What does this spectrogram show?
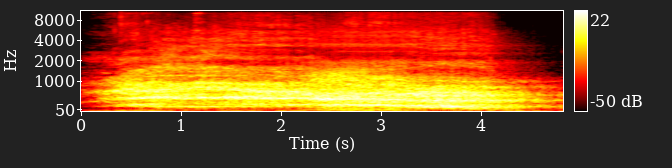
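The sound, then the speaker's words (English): A loud, sustained elephant growl and roar with a rough growling texture, swelling quickly and holding for several seconds before trailing off, with no talking over it; used as a layer in the sound design of the TIE fighter. “Not a lot of people even know elephants make this sound, but they do growl from time to time, and they produce this this insane roaring.”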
